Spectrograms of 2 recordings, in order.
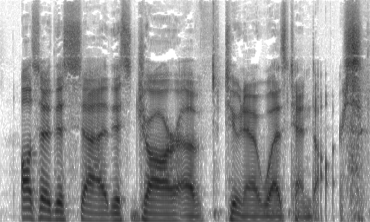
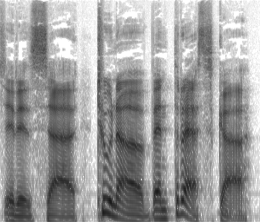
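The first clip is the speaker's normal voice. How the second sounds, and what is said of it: Put-on Transylvanian-sounding accent. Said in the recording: “That was more of like a Transylvanian accent than Italian.”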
